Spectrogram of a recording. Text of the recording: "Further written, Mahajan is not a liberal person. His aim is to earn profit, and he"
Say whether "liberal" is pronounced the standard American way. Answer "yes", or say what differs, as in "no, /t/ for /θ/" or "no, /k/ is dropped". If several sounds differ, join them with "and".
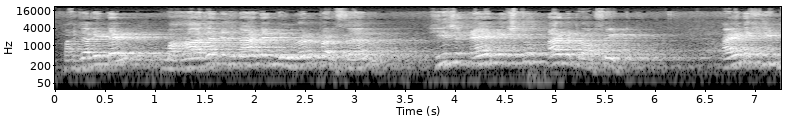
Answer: no, /n/ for /l/ and /b/ is dropped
